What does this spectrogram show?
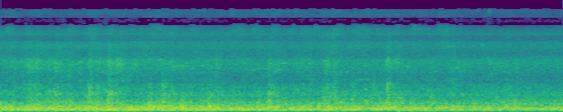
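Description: Passenger train running along the line, heard from inside the carriage: a steady low rumble of wheels on the rails.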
